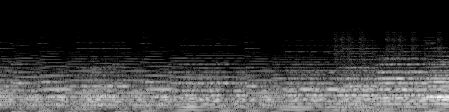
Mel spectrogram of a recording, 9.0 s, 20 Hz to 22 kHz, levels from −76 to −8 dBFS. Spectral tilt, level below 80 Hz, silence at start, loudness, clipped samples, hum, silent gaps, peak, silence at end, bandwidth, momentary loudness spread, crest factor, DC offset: -8.5 dB/octave; -44 dBFS; 0 s; -24 LUFS; under 0.1%; none; none; -4 dBFS; 0 s; 6.6 kHz; 7 LU; 18 dB; 0.9%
